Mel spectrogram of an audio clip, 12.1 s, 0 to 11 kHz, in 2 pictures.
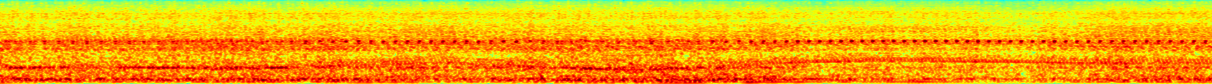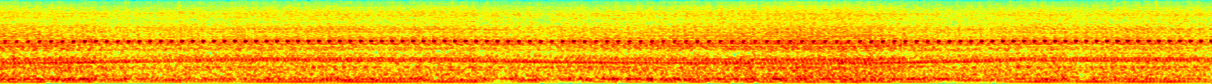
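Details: Dodge Stealth at idle, recorded from the engine bay: light, fast steady ticking with faint whine; persists after undenting oil pan, '99-style lifters, 15w50 Mobil 1 and Royal Purple; owner doubts it's lifter tick, cause unconfirmed.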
